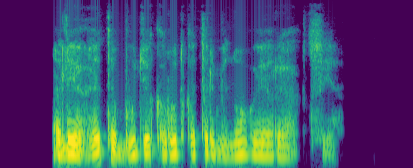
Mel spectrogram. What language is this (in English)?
Belarusian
